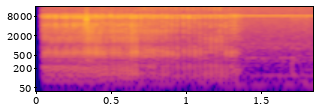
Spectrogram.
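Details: Cavalier King Charles spaniel dog snoring, as it does every day: a rough, fluttering snore on one breath, fading into quiet room noise.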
